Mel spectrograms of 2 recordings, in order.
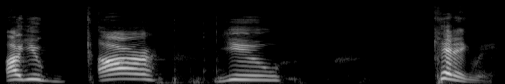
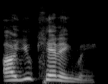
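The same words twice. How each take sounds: First: Are you, are you kidding me? split into slow separate words, loud punch on kidding; drawn-out incredulous stress. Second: Said in the usual way. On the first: Retold or imitated. Advertiser mocking wrestling's ad pitch, slow stressed disbelief. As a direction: spell out each word in disbelief. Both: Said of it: "you say".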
